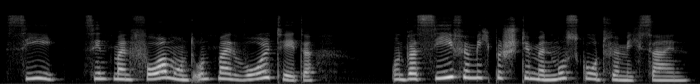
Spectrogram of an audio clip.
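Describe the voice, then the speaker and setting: A woman reading a story, voicing a shy young woman who speaks softly and hesitantly. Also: on the high side, a little slow, vocal fry. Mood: timid. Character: shy, timid young woman, easily flustered.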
